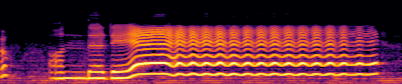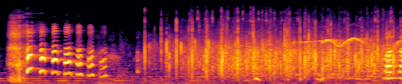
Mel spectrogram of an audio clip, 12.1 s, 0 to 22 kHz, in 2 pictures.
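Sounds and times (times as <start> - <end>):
child laughing: 6.2 - 7.8
audience clapping and cheering: 8.1 - 12.0.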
